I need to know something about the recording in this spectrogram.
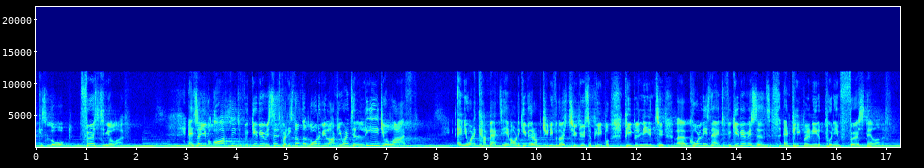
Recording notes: Recorded live.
